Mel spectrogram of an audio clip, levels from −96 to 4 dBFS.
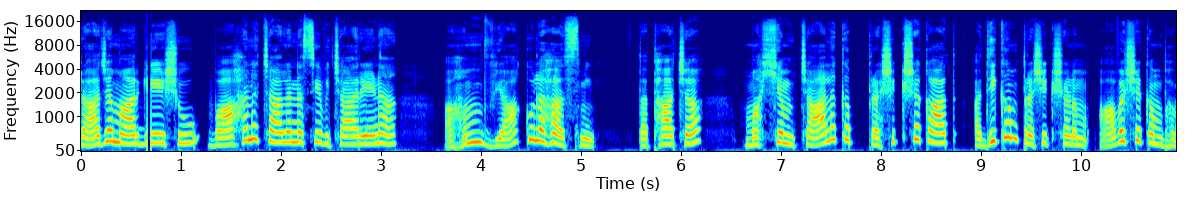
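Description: Two separately encoded pieces of the speech were joined without trimming the encoder's start delay and end padding, leaving a gap at a join of encoded pieces. From 0.67 to 0.71 s, a 40 ms silence cuts in with smeared edges, then the speech picks up where it stopped.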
